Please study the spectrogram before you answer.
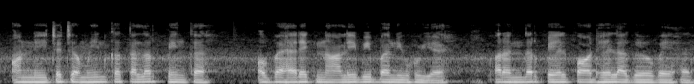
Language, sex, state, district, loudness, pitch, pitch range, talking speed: Hindi, male, Uttar Pradesh, Etah, -16 LUFS, 110 Hz, 105-115 Hz, 180 wpm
